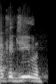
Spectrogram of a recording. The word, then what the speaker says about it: Nakajima: Haruo Nakajima. I can get the last name. Not sure about the first one. – Nakajima.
